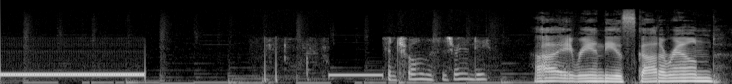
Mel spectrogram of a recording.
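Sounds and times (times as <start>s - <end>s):
telephone dial tone: 0.0s - 1.5s, 3.3s - 3.8s
speech: 4.1s - 7.3s.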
